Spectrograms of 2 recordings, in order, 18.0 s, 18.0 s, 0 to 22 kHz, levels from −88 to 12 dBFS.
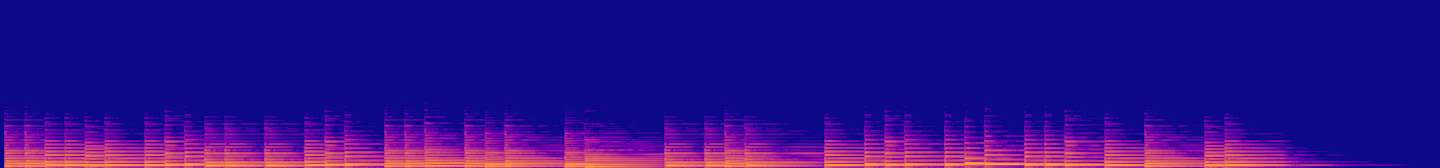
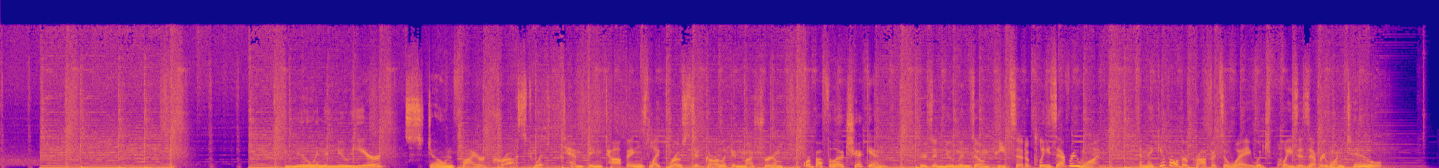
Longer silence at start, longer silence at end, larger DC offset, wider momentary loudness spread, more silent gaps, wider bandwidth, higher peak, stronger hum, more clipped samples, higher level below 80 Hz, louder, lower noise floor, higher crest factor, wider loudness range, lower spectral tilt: about the same, 0.05 s vs 0 s; first, 1.9 s vs 0.2 s; neither; first, 10 LU vs 5 LU; neither; second, 5.8 kHz vs 19.5 kHz; about the same, -2 dBFS vs -2 dBFS; neither; neither; second, -54 dBFS vs -26 dBFS; about the same, -15 LUFS vs -14 LUFS; first, -81 dBFS vs -40 dBFS; about the same, 12 dB vs 12 dB; about the same, 4 LU vs 2 LU; first, -7.5 dB/octave vs -4 dB/octave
